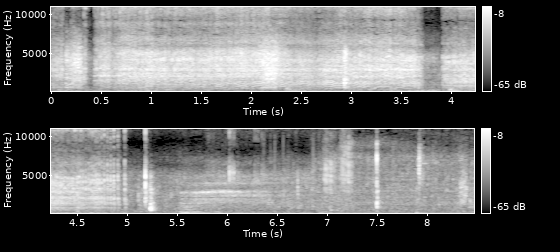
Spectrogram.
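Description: Steady low rumble of a small outboard-powered boat on open water, with wind on the microphone while a fish is being reeled in. A few sharp clicks come through about five seconds in and again near the end.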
